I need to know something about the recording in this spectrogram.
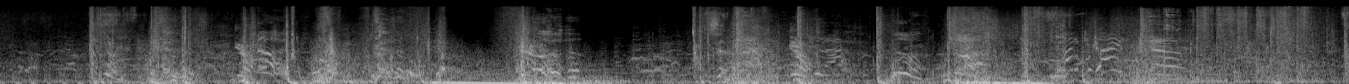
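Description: Web lines zip and snap through the air.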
